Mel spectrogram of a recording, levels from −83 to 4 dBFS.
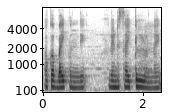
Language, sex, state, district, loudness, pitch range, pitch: Telugu, female, Andhra Pradesh, Sri Satya Sai, -18 LUFS, 160-175 Hz, 170 Hz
